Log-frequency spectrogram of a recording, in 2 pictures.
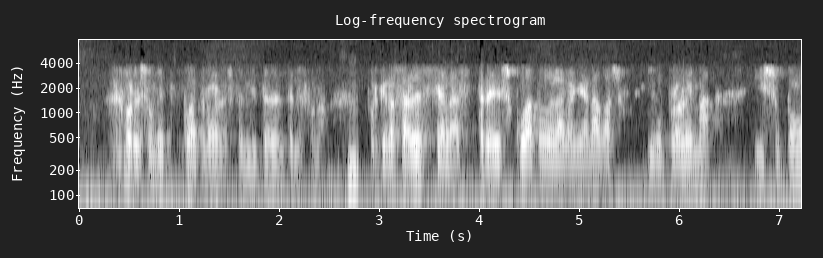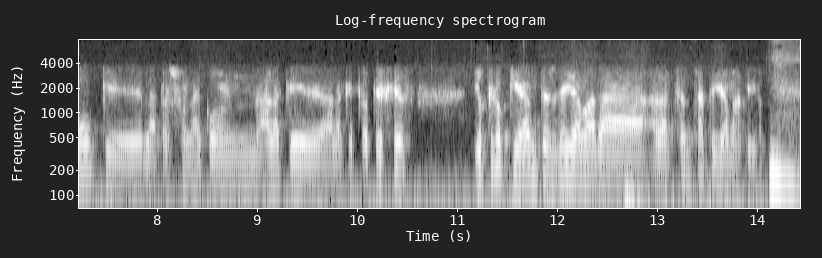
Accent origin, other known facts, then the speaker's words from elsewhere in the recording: Basque Country, Spain; Bueno, yo soy de aquí, de todo, soy nacido en el País Vasco y entonces pues sí, me he criado de toda la vida aquí.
